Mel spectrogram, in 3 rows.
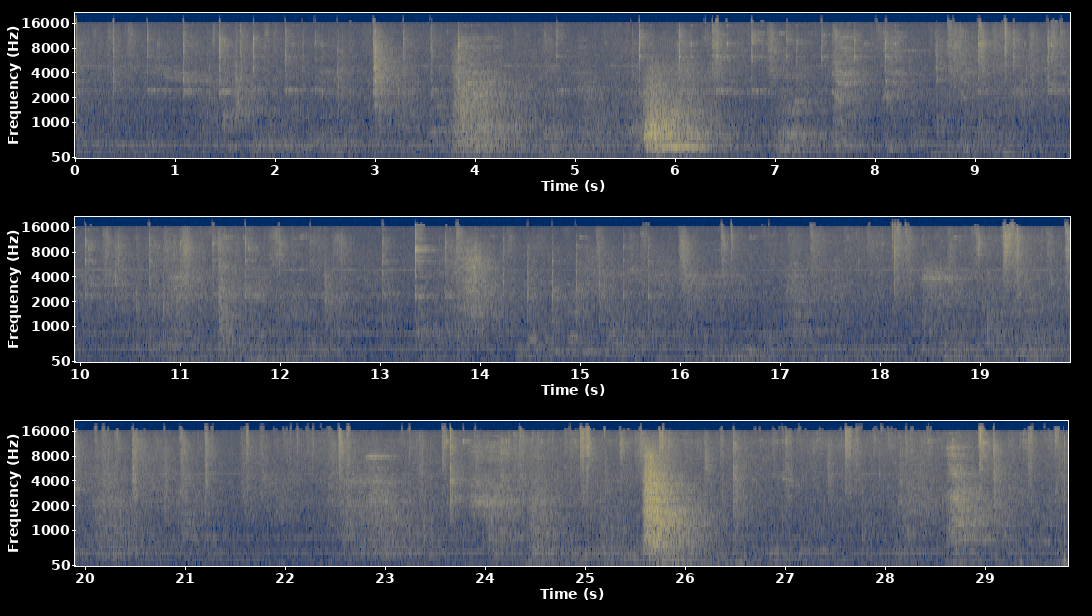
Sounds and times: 0.0s men at work 29.8s

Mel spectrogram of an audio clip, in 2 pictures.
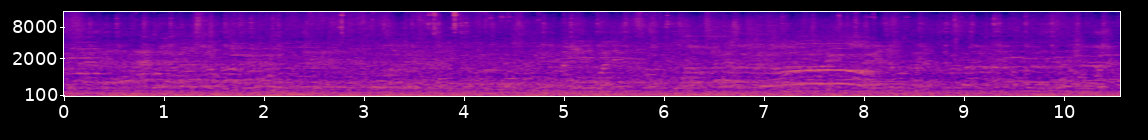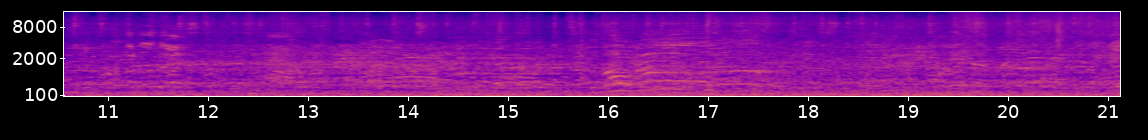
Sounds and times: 0.0s people at the taxi stand 21.1s

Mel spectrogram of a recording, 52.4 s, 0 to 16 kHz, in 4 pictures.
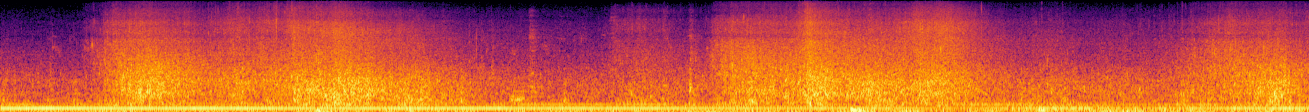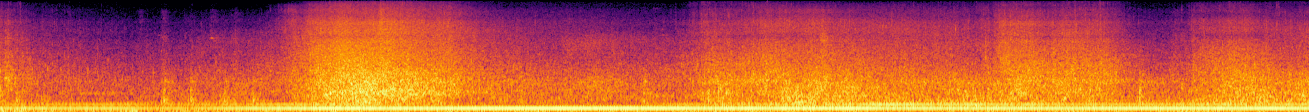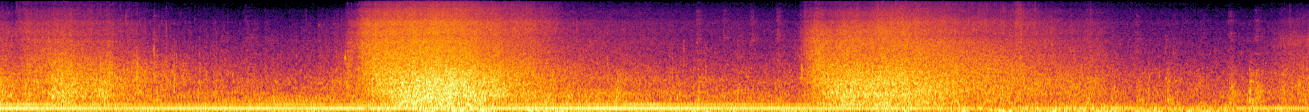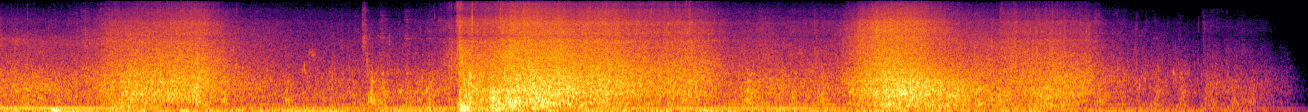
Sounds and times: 0.0s waves 52.3s
0.0s Birds singing 1.0s

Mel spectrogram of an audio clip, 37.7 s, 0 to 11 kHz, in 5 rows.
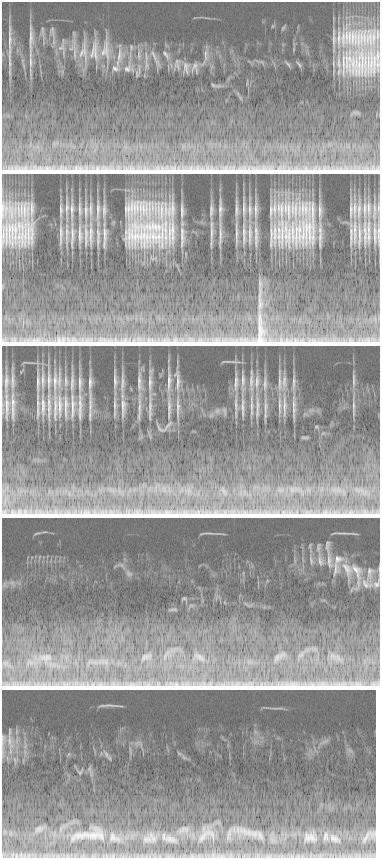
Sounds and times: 0.0s blackbird 37.7s
0.0s pheasant 37.7s
0.0s willow warbler song 37.7s
12.3s blackcap 16.6s

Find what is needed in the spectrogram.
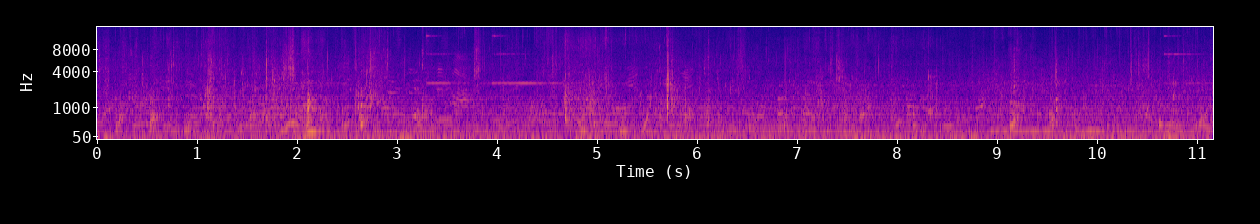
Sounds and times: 0.0s sea 11.1s

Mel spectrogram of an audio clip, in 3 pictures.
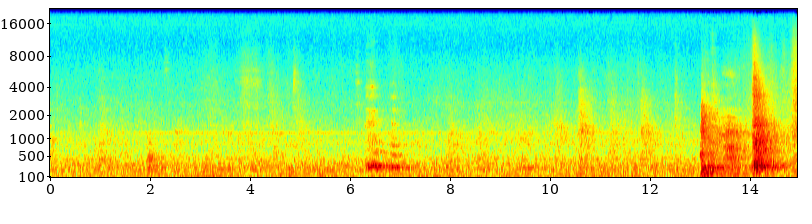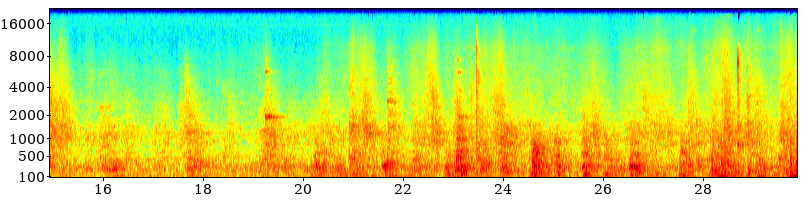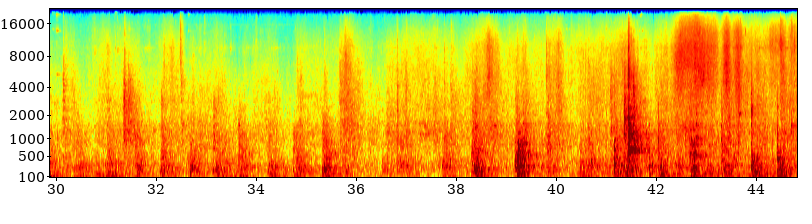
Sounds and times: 16.6s tenants and hotel guests walking up and down the stairs 44.8s

